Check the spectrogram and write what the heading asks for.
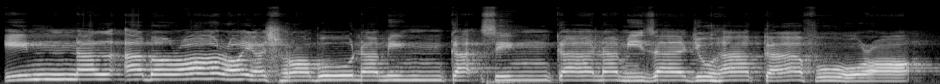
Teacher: Maka ra-nya mufakhamah. Semua ra di sini mufakhamah kecuali wars.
